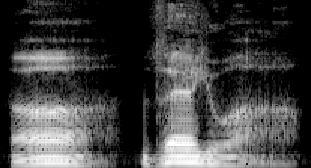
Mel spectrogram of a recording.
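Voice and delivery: gloating. A narrator's reading. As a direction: savour every word like a predator. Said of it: "a long talk voice gloated".

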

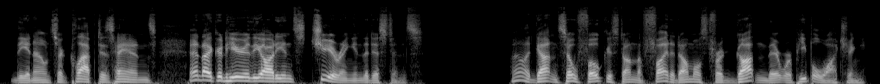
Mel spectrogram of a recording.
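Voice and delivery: usual speaking voice

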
